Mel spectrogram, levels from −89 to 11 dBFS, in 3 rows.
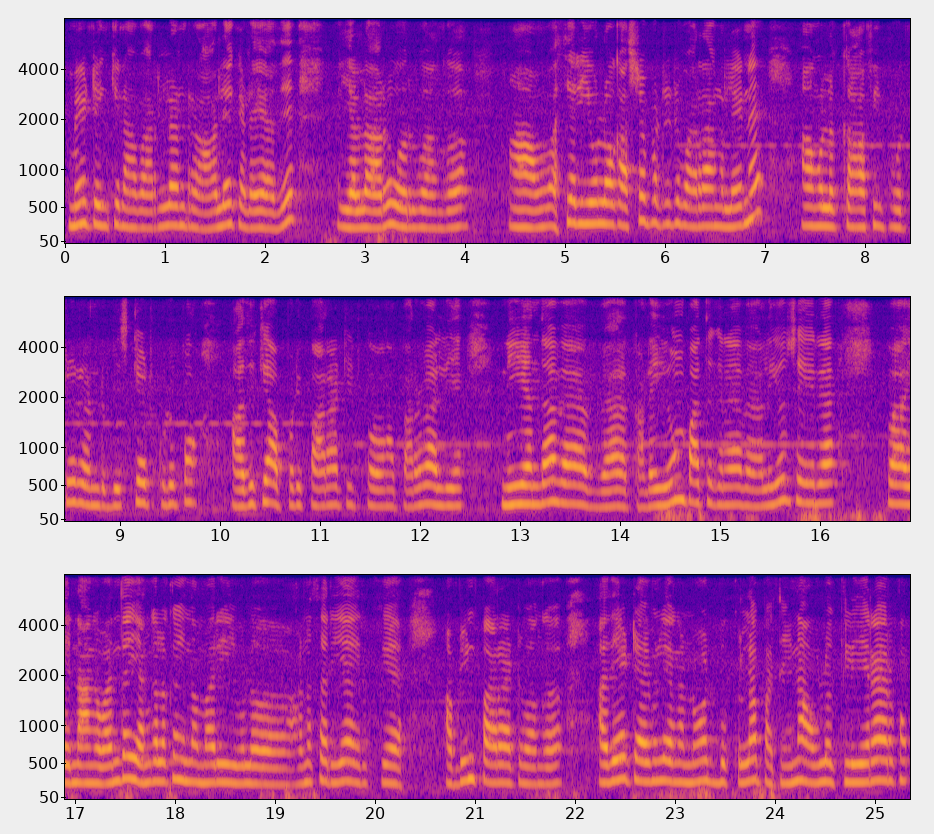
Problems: constant background noise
